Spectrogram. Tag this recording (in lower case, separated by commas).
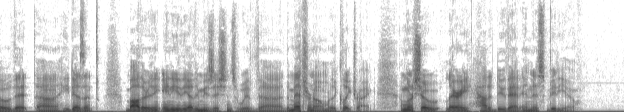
speech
